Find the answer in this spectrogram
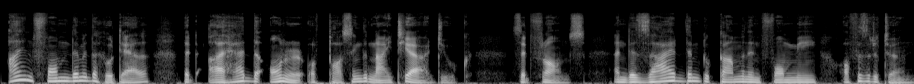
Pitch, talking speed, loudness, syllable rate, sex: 110 Hz, 195 wpm, -21 LUFS, 5.4 syllables/s, male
